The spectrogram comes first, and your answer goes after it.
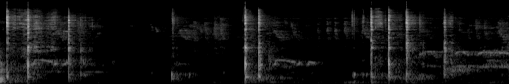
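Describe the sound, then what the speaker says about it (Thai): Chili, shallot and garlic pounded in a mortar for a spicy Thai Isan dish: sharp irregular knocks in bursts with short pauses, close and fairly quiet, birds chirping faintly outdoors. "ตำพริก พริกหอมกระเทียมลงไปก่อนเลย"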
